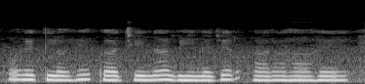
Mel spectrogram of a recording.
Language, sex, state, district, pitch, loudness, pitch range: Hindi, female, Uttar Pradesh, Saharanpur, 200 Hz, -11 LUFS, 195-215 Hz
